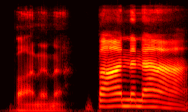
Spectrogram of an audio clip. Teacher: that emphasis on the second syllable just makes it sound natural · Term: stress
